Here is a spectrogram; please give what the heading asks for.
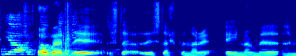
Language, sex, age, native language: Icelandic, male, 11, Icelandic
